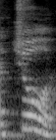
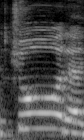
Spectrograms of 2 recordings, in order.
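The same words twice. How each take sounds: First: Said in the usual way. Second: चोर said as long चो, then र; चोर in two slow pieces, चो... र; sounded out. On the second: Shown as a demonstration. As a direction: pull चोर apart for learners. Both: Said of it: "इन शब्दों को दोहराते हैं".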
